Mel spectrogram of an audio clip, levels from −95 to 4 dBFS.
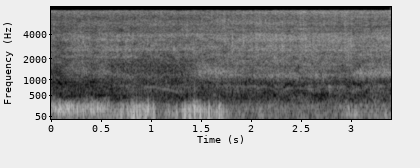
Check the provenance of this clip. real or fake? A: real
